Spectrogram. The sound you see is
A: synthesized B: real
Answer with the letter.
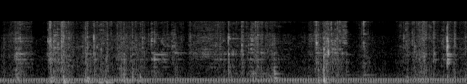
B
